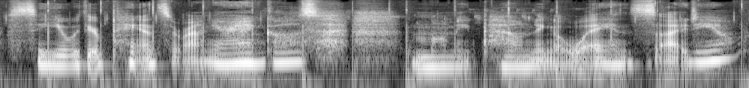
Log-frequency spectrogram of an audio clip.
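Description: A woman playing a dominant, possessive lover in intimate adult roleplay audio, mostly in a breathy whisper with drawn-out sighs between short phrases. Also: fairly low pitch, slight background noise. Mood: commanding, aroused.

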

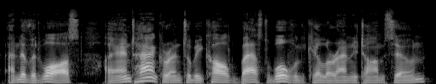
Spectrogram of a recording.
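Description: A man's voice: sits low, a little fast, no room sound, studio quality. Man doing a folksy country mare. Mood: reluctant. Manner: folksy, blunt. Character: plain-spoken, steady country mare, a cartoon farm pony.

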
